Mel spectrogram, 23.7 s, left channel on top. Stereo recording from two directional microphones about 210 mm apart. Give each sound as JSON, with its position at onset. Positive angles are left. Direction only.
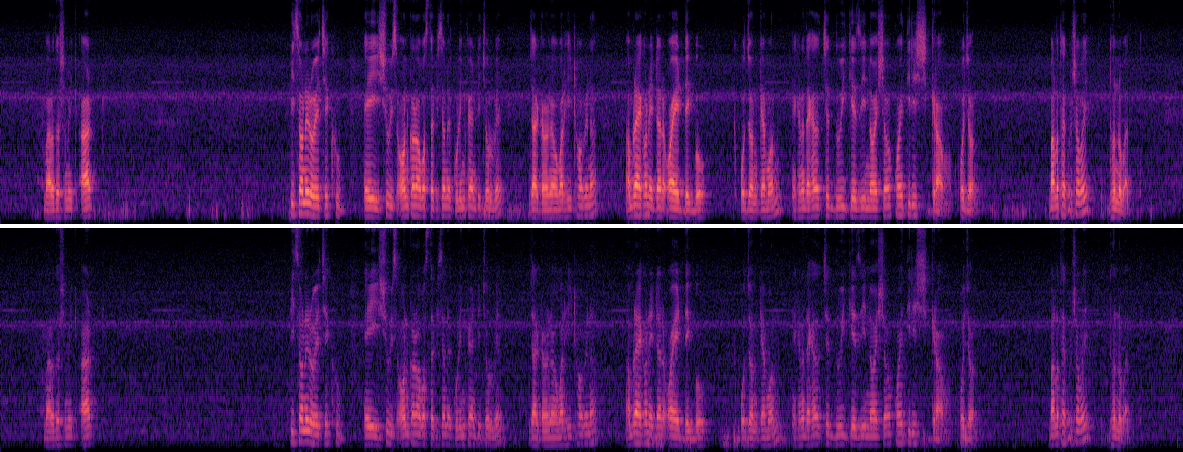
{"t": 0.9, "sound": "speech", "side_deg": 25}
{"t": 5.8, "sound": "speech", "side_deg": 25}
{"t": 21.0, "sound": "speech", "side_deg": 20}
